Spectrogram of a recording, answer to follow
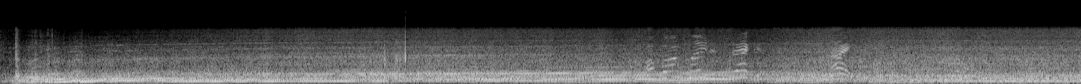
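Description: Formula 27PC cruiser's twin sterndrive engines running the boat up to speed, a loud steady drone that edges slightly higher in pitch over the first few seconds, over the rush of wind and water. A few short voice sounds come between about two thirds and five sixths of the way in.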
